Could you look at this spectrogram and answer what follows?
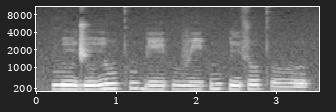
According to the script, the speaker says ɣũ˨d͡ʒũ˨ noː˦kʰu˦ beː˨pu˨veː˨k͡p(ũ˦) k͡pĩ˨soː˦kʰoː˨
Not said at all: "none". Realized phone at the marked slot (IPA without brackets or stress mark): u˦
